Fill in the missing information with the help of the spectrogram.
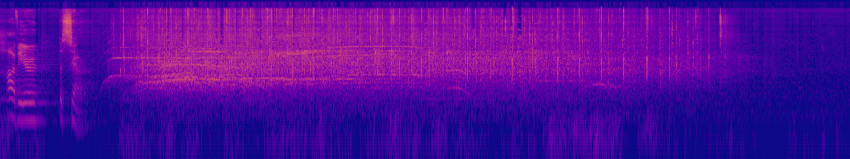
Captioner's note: applause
